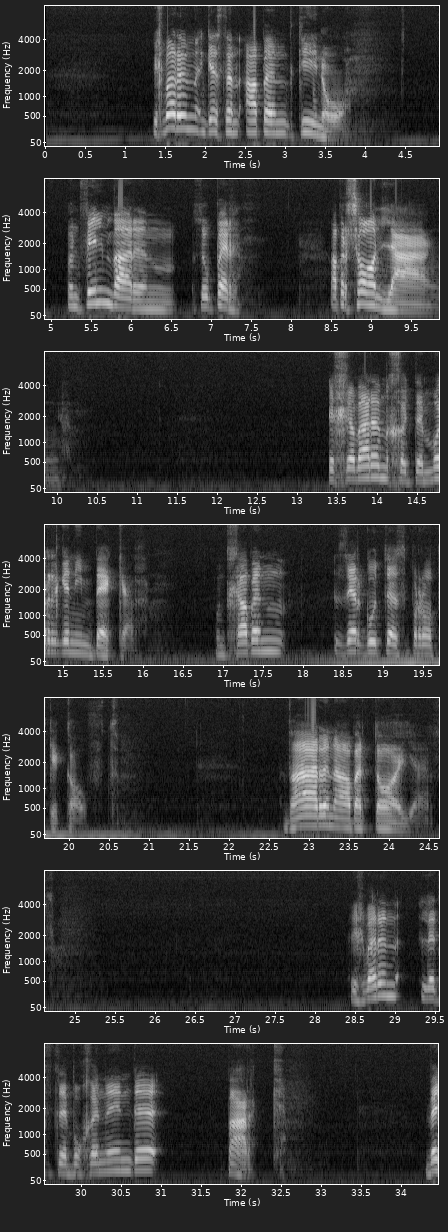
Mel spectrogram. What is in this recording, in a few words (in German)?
Sprachprobe osteuropäisch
